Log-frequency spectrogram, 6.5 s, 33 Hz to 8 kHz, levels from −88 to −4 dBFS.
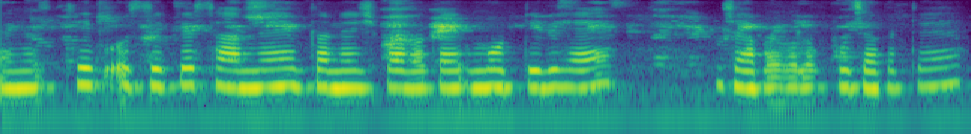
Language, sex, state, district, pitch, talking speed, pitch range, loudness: Hindi, female, Tripura, West Tripura, 225 Hz, 185 wpm, 220-235 Hz, -17 LUFS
